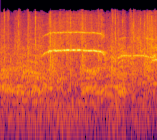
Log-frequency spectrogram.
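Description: A referee blows a long whistle blast.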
